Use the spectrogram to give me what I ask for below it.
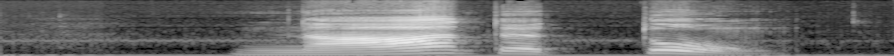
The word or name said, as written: nadedong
